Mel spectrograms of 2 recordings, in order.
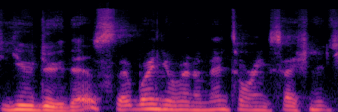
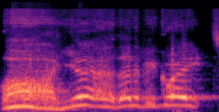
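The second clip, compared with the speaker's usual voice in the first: Australian bloke voice, very loud and very high; 10 semitones higher, 10 dB louder than usual. Explaining how an australian bloke reacts to such an offer: australian bloke voice. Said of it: "the Australian bloke would go".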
